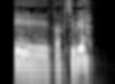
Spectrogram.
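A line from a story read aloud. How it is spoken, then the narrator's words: Slightly hoarse question. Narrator (Russian): немного севшим голосом спросил Нола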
